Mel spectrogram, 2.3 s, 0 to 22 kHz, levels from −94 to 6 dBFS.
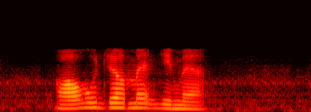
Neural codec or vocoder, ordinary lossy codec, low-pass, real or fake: codec, 24 kHz, 0.9 kbps, WavTokenizer, small release; Opus, 64 kbps; 3.6 kHz; fake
